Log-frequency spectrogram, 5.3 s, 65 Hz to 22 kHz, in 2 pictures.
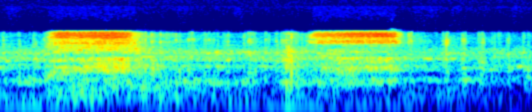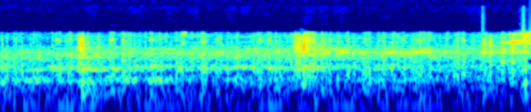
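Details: Nest-box owlet on the night of 19 May 2017, stirred up when an owl arrives at the tray after a mouse delivery; two rasping hiss bursts close together, then faint ticks and rustling.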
